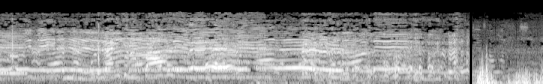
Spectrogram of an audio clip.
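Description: A group of young women and men cheer and shout excitedly outdoors.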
